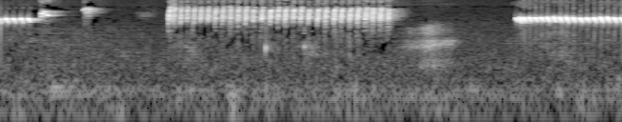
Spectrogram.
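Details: Ninja sunbird singing: high, rapid buzzy trills of fast repeated notes, broken by short whistled notes and a brief lower warble, with quiet gaps between bursts.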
